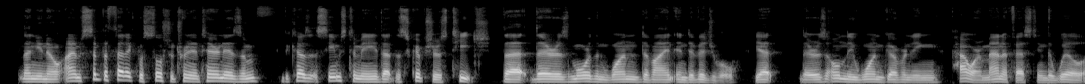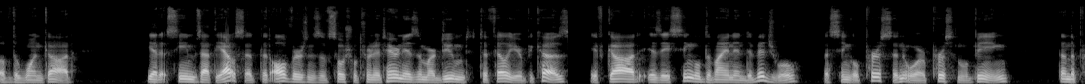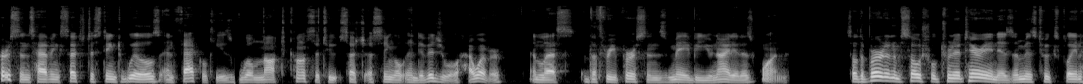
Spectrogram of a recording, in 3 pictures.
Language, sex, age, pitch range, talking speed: English, male, 30-49, 105-130 Hz, 195 wpm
